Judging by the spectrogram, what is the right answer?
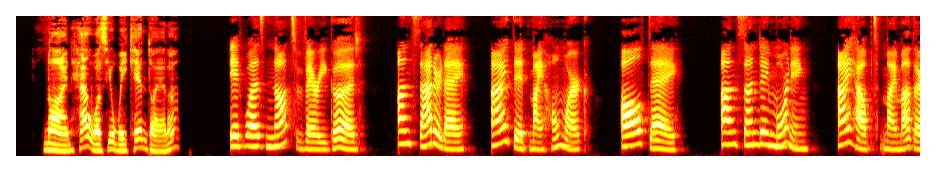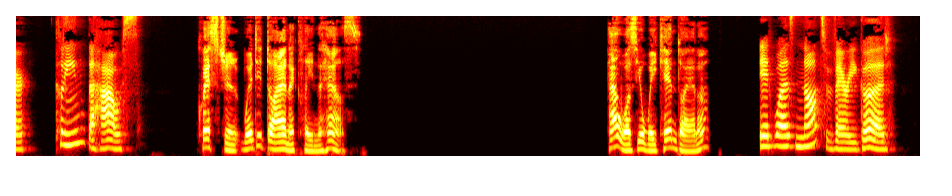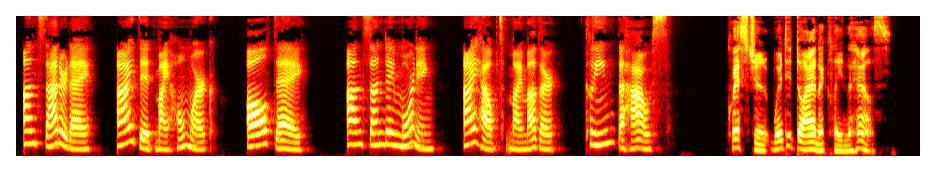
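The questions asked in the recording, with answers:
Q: when did Diana clean the house?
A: On Sunday morning.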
